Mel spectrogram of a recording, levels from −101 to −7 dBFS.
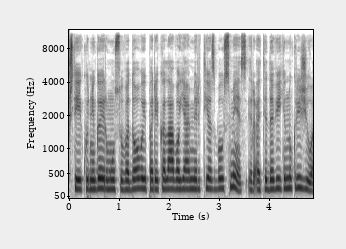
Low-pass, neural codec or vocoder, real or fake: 10.8 kHz; none; real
